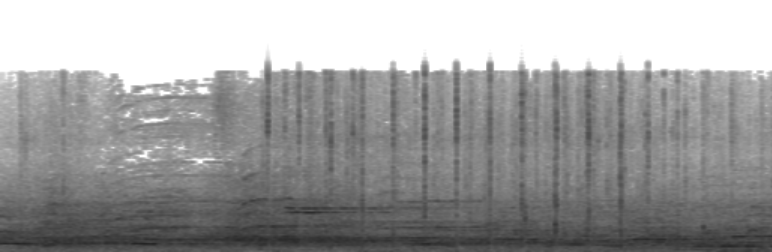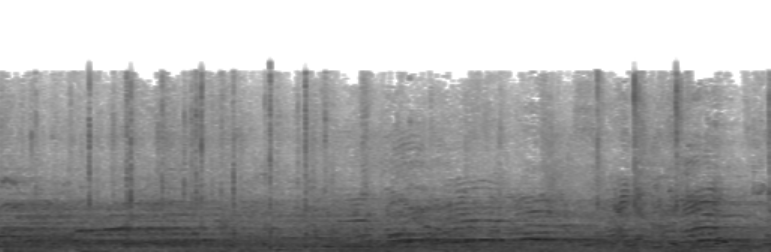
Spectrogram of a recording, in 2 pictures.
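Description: A crowd of spectators chatters and cheers throughout a large echoing hall.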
